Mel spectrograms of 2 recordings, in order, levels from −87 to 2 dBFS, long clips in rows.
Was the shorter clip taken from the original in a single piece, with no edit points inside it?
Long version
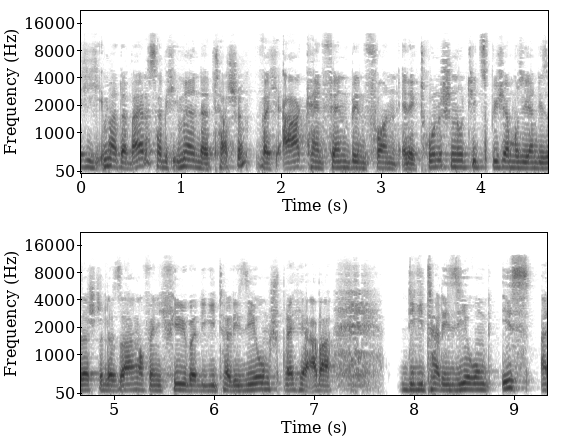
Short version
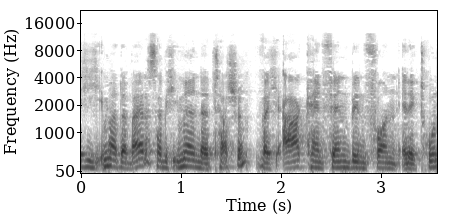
yes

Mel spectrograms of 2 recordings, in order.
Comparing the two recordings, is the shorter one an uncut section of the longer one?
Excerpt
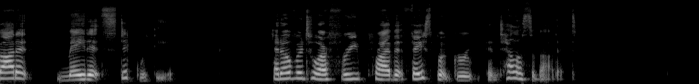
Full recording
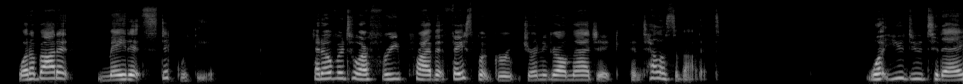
no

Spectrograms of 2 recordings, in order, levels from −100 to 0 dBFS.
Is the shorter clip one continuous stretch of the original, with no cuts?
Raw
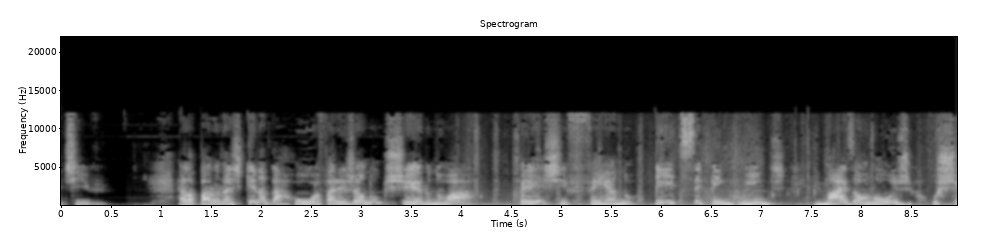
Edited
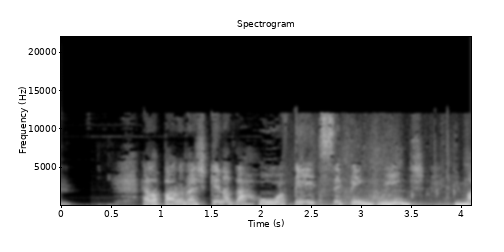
no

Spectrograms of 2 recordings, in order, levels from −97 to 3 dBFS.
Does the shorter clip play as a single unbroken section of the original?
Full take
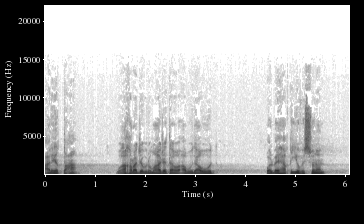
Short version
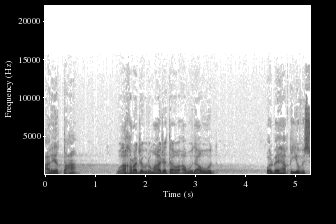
yes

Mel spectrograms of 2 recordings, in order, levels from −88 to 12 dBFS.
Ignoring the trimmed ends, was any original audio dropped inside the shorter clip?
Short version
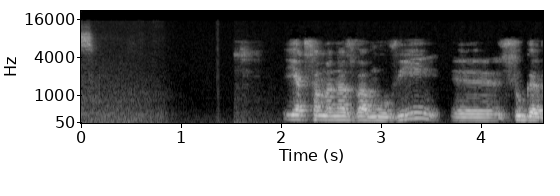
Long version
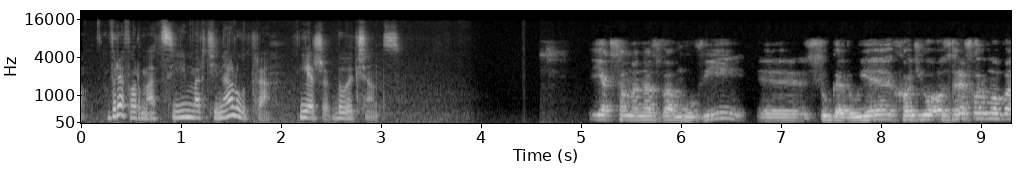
no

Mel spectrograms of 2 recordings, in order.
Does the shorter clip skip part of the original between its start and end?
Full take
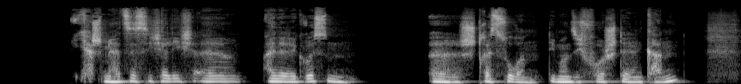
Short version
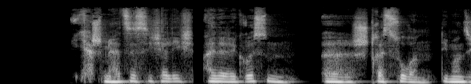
yes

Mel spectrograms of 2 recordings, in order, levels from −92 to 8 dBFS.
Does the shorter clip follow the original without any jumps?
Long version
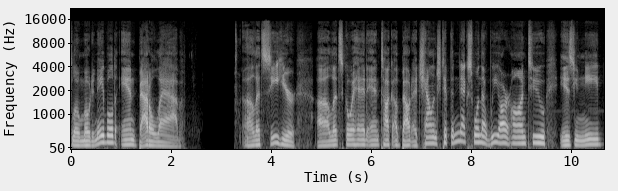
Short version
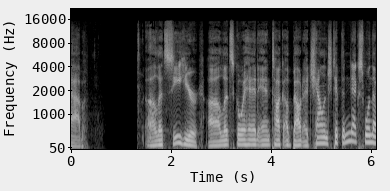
no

